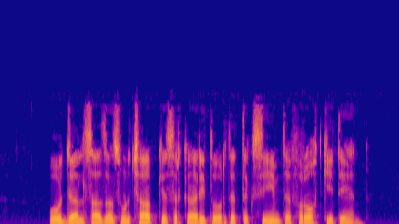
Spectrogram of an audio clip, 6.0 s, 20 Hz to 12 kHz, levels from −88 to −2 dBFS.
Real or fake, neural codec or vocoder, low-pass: real; none; 7.2 kHz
